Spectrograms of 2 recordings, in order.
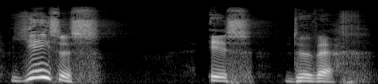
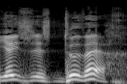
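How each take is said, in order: First: The stress falls on the word Jezus. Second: The stress falls on the word weg. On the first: The way itself is found in him. "de klemtoon eens andersom te leggen" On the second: He is the path you must follow. "we lezen het vaak van"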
